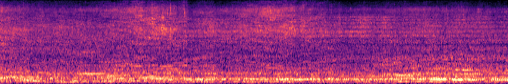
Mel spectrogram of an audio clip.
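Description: Crate late model race cars roar around a speedway in a steady, continuous engine drone, loud and unbroken with no pauses, the pack's combined noise blending into one sustained rumble.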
